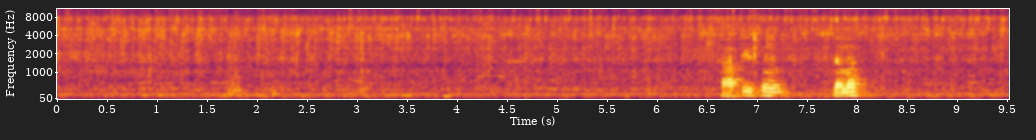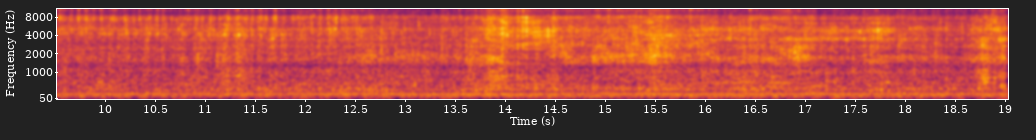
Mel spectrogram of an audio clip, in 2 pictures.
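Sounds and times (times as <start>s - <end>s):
food sizzling in a wok: 0.0s - 19.0s
spatula scraping: 13.5s - 19.0s.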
